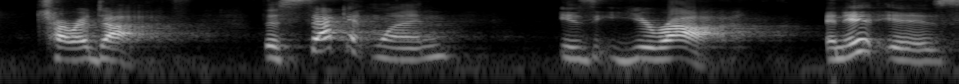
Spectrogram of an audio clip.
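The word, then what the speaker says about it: יראה: The second one is yira, and it is spelled Y-I-R-A-H.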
